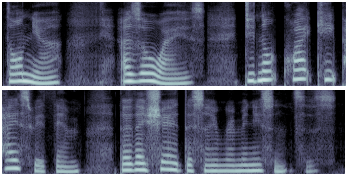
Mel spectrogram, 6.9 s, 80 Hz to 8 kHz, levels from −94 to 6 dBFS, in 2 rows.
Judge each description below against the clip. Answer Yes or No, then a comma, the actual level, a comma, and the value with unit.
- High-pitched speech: Yes, high, 220 Hz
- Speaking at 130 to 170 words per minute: Yes, average, 140 wpm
